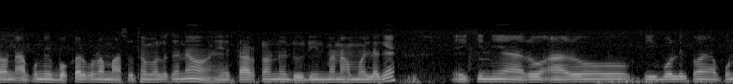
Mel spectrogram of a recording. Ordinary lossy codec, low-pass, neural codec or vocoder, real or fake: none; 7.2 kHz; none; real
